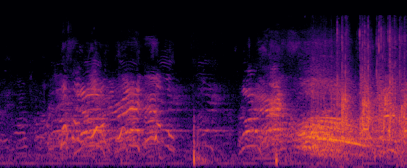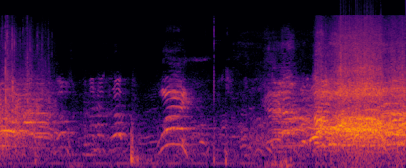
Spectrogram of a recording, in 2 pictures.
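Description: Football spectators and players shouting, with a louder burst of yelling about five seconds in. About eleven seconds in the crowd breaks into a loud roar that keeps going.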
